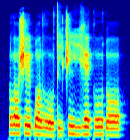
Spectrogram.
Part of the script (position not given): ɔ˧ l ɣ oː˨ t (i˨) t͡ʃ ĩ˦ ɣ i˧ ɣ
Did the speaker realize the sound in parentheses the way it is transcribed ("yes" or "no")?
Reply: yes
